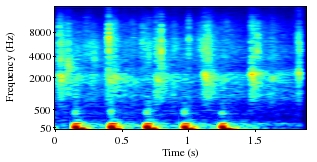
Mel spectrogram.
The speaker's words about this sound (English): So if you were able to come out and help us with that and serve the community, go ahead and give yourselves a round of applause. Thank you for being such a blessing.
